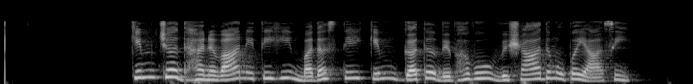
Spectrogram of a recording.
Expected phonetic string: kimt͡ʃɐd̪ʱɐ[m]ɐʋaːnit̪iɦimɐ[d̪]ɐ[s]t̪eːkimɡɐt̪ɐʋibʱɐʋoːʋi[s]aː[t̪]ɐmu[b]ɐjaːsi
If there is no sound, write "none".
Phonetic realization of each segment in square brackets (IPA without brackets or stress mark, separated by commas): n, d̪, s, ʃ, d̪, p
